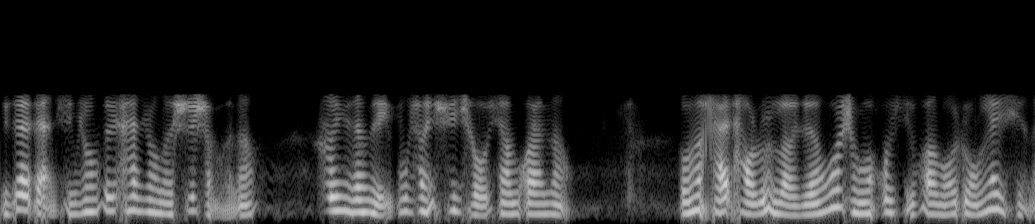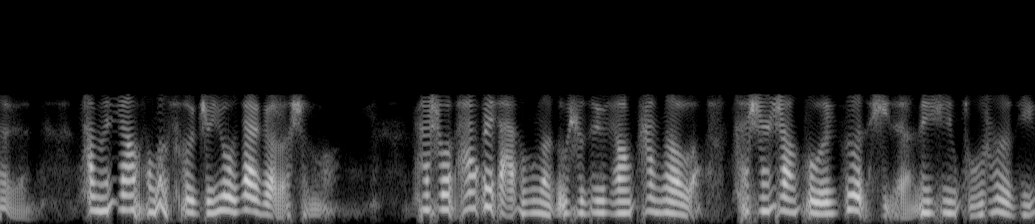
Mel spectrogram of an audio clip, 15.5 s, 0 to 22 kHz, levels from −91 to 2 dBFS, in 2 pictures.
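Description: Throughout, a Codec 2 vocoder resynthesises the speech from pitch, voicing, energy and envelope alone, fitting roughly 1.3 kbit/s, leaving it robotic and buzzy, with nothing above 3.6 kHz.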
